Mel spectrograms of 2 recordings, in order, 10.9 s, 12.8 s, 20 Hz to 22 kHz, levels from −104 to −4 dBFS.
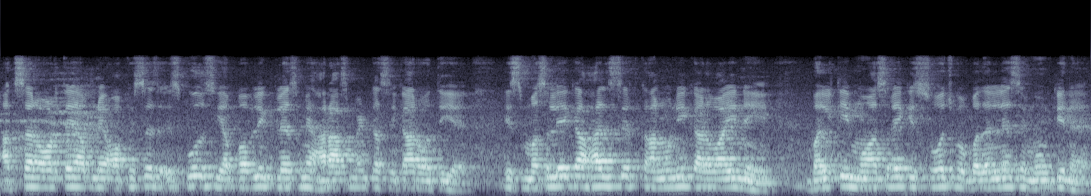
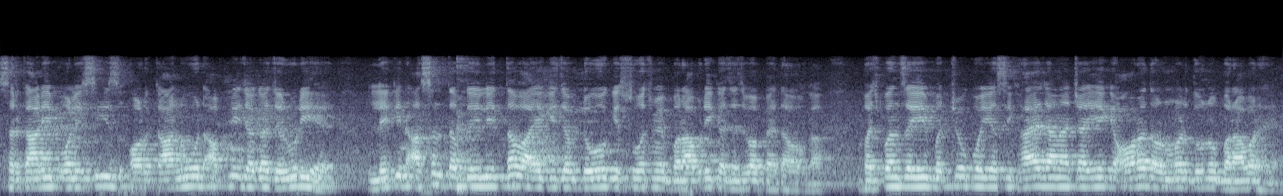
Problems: constant background noise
